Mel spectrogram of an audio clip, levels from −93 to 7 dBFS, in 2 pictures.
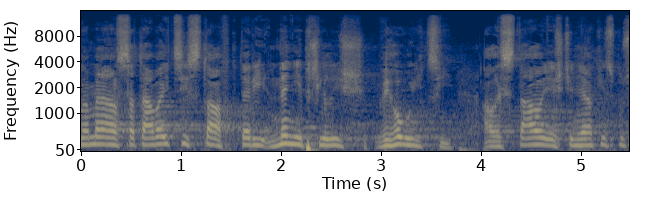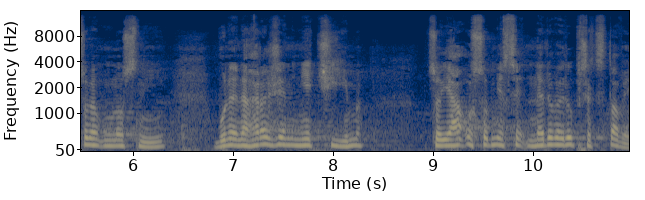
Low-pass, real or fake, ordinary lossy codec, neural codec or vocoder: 14.4 kHz; real; AAC, 48 kbps; none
